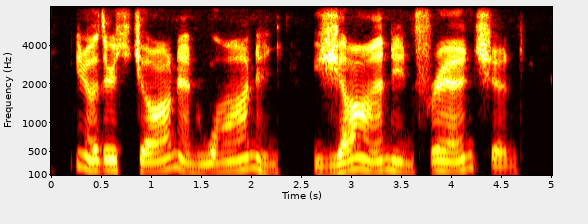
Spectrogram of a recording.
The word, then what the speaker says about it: Juan: Well, my high school Spanish teacher who grew up in Mexico pronounced the Jota. She'd say Juan. And yeah, most Americans just make it W. But I learned at age 12 to pronounce it Juan.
